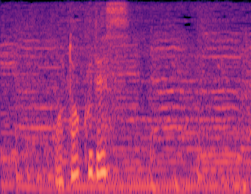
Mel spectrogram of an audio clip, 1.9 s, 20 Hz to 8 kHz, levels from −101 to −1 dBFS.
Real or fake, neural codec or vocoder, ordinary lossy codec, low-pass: real; none; none; none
